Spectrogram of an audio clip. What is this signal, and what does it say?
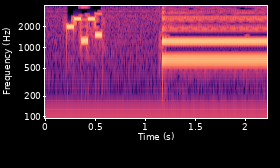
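Five-tone selective call (ZVEI), heard as quick runs of five tones, tones of about 70 ms. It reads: 88335
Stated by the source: Five-tone ZVEI selective call received on SDR.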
